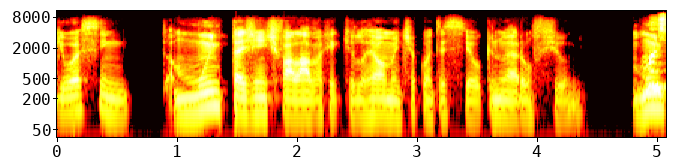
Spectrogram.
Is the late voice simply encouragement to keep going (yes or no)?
no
